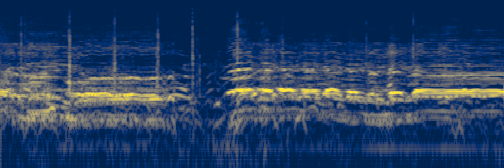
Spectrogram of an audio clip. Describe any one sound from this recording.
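Men clap their hands in rhythm.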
